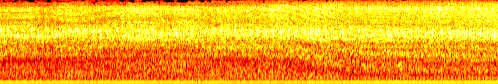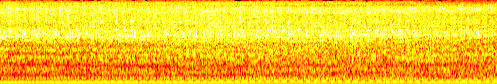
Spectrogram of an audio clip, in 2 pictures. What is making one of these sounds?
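A seed drill rattles over rough soil behind a tractor.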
